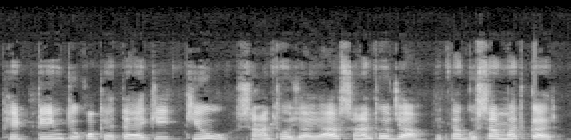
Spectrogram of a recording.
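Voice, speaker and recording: A woman's voice: sits high, a little fast, mellow. A woman narrating a drama recap in a chatty storytelling way, retelling each line of dialogue and adding her own asides to viewers.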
